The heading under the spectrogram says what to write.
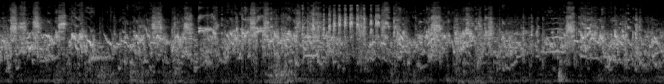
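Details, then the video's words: Australian budgies chirping in a crowd, bright twittering and squeaks tumbling over each other, with a brief deeper sound around the middle. "Australian budgies chirping sound"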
